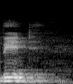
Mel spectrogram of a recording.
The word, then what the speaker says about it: bade: लेकिन यहाँ पर स्पेलिंग जो है आप ए लगा लीजिएगा, BADE, बेड, ये वाला होगा।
